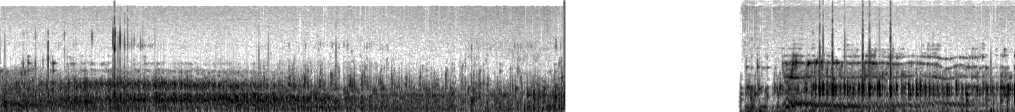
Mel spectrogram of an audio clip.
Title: stomach growling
